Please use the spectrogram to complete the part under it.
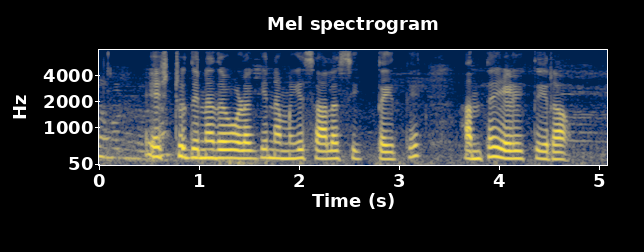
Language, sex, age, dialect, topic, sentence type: Kannada, female, 31-35, Central, banking, question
